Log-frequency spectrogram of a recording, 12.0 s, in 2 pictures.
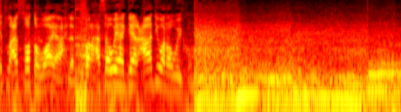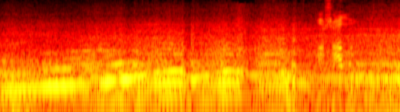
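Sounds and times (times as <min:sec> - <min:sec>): car engine accelerating hard: 0:02.9 - 0:12.0.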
